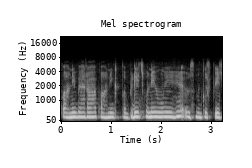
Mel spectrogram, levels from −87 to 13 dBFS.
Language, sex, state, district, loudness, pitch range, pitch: Hindi, female, Chhattisgarh, Jashpur, -13 LUFS, 200-215 Hz, 210 Hz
